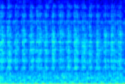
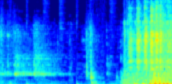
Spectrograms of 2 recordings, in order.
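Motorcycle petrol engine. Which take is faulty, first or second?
second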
